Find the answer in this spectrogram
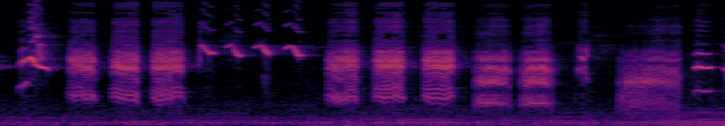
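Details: Lure recording of a Javan myna, used to coax stressed birds that have stopped singing. Harsh rasping squawks repeat roughly every third of a second, broken by a quick run of short whistled chirps.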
